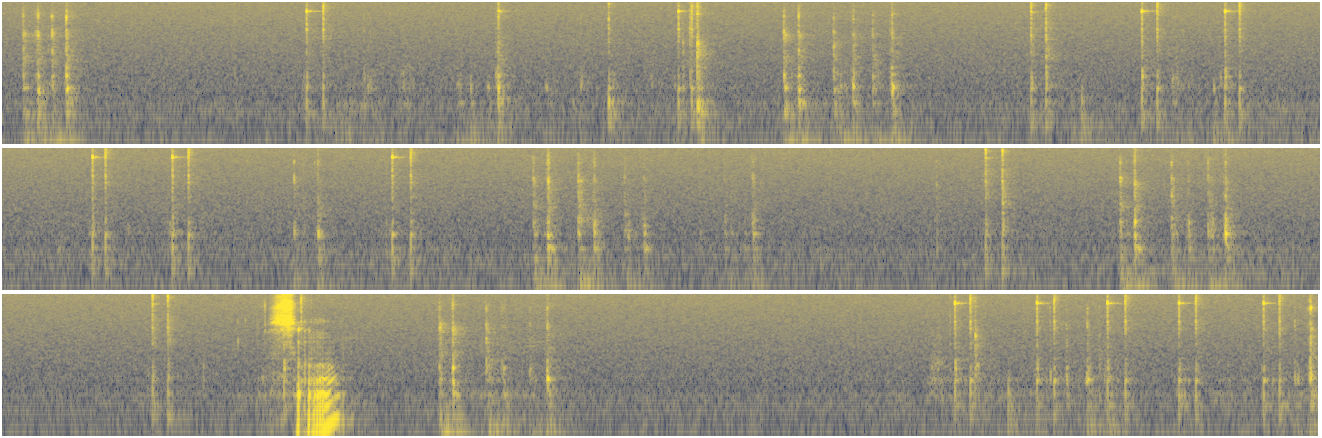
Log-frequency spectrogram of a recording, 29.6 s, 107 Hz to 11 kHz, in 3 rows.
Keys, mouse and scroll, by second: 0.2 g, 3.8-5.1 middle drag, 5.1 right click, 5.9 g, 8.6 right click, 9.2 shift+right click, 10.6 shift+right click, 11.2 shift+right click, 12.9 right click, 13.9 g, 18.3 g, 21.9 right click, 23.1 g, 27.6 right click, 28.1 shift+right click, 28.6 shift+right click, 29.3 shift+right click.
